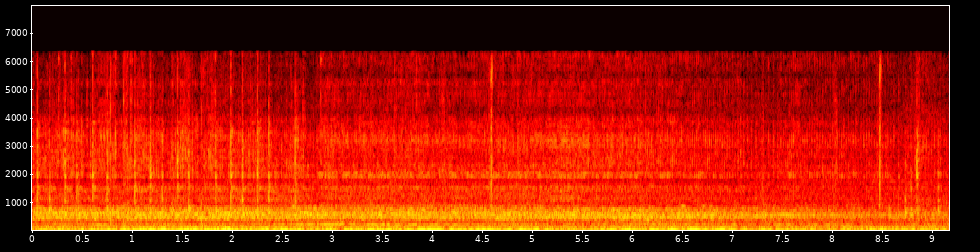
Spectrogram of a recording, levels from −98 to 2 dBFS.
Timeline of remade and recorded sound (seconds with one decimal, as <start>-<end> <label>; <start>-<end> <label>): 0.0-0.7 remade; 0.7-3.0 recorded; 3.0-4.3 remade; 4.3-5.7 recorded; 5.7-9.2 remade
